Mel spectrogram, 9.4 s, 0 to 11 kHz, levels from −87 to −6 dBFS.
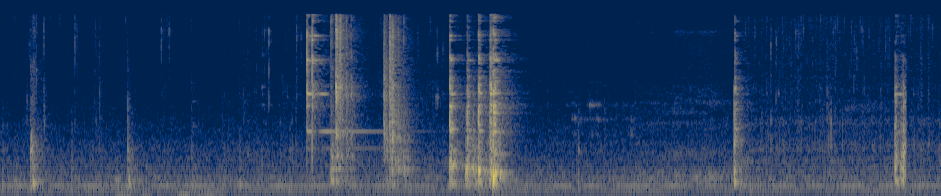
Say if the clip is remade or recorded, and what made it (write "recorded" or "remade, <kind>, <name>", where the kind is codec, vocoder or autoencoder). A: recorded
